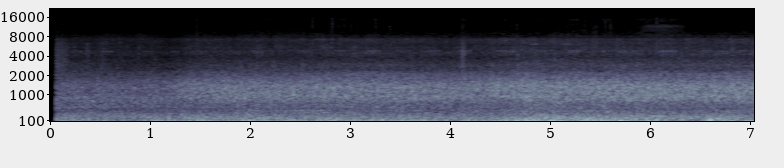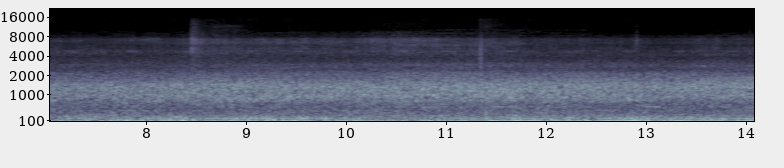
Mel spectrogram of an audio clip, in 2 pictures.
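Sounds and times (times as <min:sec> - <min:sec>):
rushing noise: 0:00.1 - 0:14.0
train low rumble: 0:00.1 - 0:14.0.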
